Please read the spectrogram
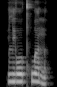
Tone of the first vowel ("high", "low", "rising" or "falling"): high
